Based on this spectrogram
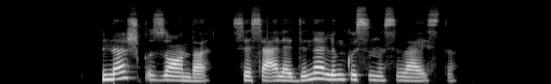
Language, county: Lithuanian, Kaunas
